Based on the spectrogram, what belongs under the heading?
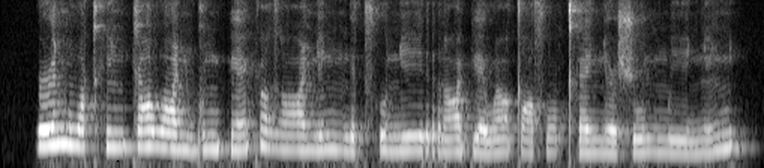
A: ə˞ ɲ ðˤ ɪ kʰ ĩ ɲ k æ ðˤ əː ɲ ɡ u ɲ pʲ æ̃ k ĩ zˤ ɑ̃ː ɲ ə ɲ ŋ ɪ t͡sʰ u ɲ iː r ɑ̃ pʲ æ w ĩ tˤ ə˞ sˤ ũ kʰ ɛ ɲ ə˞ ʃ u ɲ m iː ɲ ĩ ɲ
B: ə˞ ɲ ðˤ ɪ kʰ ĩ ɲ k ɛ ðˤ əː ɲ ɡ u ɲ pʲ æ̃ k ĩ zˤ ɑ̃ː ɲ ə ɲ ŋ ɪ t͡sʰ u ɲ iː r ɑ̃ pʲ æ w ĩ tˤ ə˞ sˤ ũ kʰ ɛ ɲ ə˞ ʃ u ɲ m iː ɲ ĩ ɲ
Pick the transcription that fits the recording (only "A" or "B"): B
